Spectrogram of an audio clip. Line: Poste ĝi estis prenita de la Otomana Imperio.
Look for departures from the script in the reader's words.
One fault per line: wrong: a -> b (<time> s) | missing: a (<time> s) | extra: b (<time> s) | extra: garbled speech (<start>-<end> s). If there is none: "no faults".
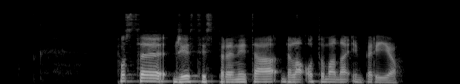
no faults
